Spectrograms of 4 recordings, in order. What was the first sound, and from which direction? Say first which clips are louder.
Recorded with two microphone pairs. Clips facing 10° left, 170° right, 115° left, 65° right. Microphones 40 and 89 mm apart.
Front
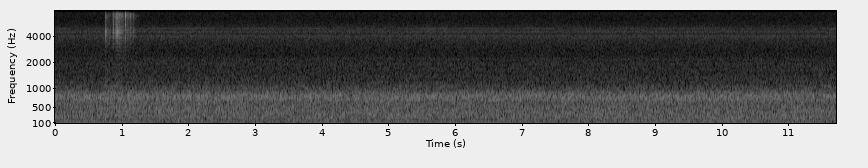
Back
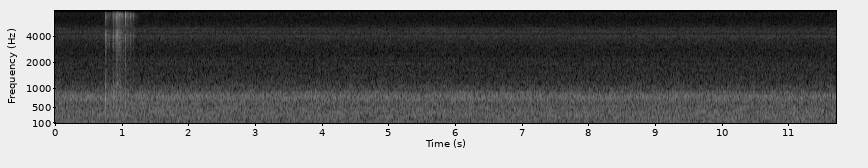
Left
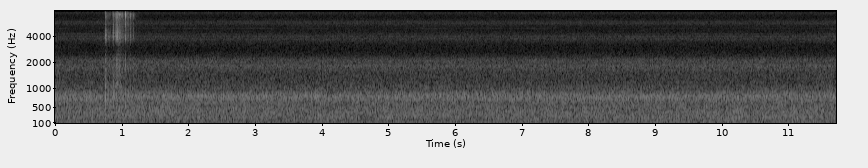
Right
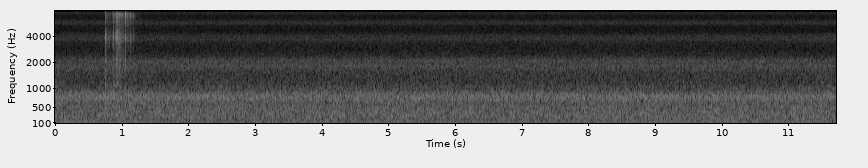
A dropped coin: back 6 dB, left 2 dB; 175° right.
